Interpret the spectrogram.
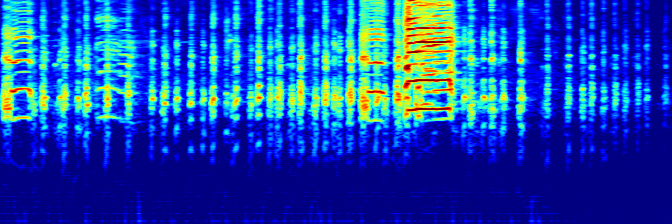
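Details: Chickens cackling continuously in a busy chorus of rapid clucks, with a few drawn-out squawks and one loud harsh call standing out midway before the clucking thins out.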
